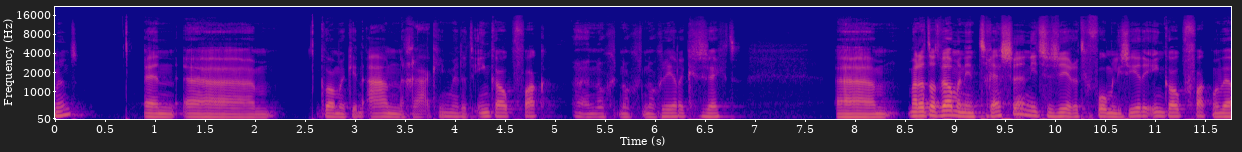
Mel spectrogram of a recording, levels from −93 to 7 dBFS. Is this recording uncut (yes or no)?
no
